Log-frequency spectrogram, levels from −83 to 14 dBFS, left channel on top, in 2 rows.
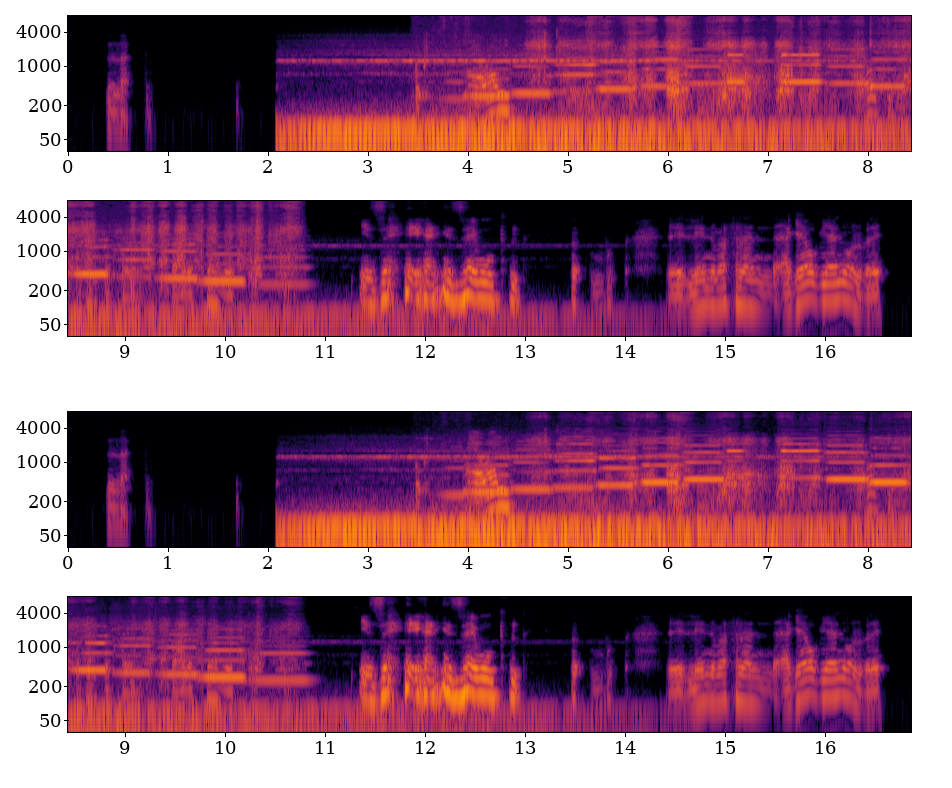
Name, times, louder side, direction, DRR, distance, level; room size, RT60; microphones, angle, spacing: sound 1, 2.1-13.5 13.7-13.8, equal, 50° left, 1.9 m, -25 dB
sound 2, 3.4-10.8, left 5 dB, 85° left, 0.6 m, -31 dB
Wind instrument woodwind instrument, 3.7-6.8 7.1-10.9, right 3 dB, 65° right, 0.9 m, -25 dB
voice 1, 4.0-4.5 11.4-13.0, right 3 dB, 45° right, 0.5 m, -21 dB
voice 2, 7.9-10.2 13.5-16.5, left 1 dB, 10° left, 0.9 m, -31 dB
3.2 x 2.4 x 2.3 m
head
